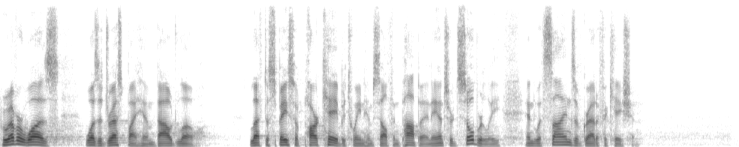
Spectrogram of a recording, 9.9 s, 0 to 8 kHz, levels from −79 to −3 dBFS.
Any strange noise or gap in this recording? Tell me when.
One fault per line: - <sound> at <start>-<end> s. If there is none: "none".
none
